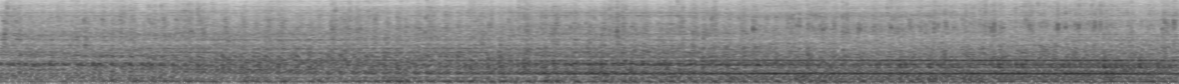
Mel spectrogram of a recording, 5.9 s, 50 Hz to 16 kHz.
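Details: Hangkai 18 hp two-stroke outboard, new and unrun after a year parked, at fast idle during 10-minute break-in, run in a trash can with no load, extra oil in gas for heavy smoke; busy buzzy idle with faint whine slowly rising in pitch, smooth and steady.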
